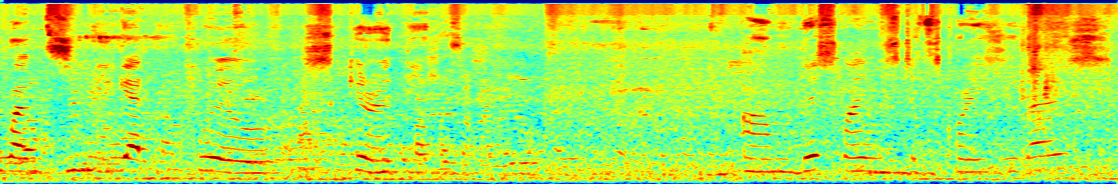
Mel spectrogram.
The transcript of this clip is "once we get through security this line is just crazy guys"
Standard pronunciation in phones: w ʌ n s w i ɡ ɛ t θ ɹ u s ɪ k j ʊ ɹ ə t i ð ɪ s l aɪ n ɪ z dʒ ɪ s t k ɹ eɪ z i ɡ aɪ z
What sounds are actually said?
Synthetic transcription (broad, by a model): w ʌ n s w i ɡ ɛ t f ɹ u s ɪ k j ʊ ɹ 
